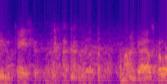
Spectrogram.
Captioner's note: laughter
